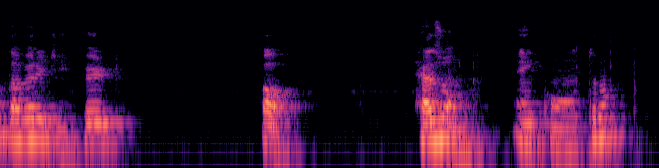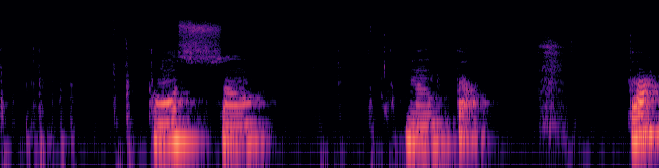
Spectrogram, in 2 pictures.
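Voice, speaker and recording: A man's voice: sits high, normal speed, few pauses, darkish tone. A man with a Brazilian Portuguese accent teaching a grammar lesson, drawing out words and repeating key phrases while checking in with his students. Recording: echoey room.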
